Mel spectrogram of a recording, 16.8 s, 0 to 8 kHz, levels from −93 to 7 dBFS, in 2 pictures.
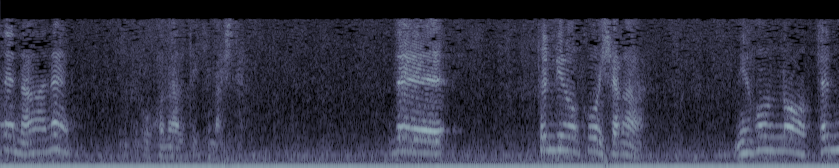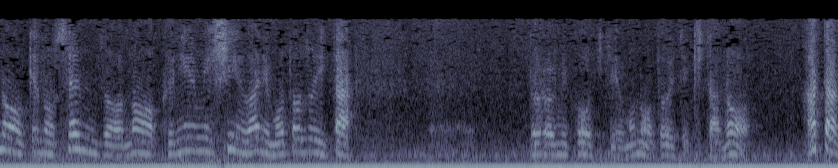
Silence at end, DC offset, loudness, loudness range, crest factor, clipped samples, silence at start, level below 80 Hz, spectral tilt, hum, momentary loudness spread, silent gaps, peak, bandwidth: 0 s; 1%; -37 LUFS; 7 LU; 24 dB; under 0.1%; 0 s; -54 dBFS; -4.5 dB/octave; none; 17 LU; none; -16 dBFS; 6.2 kHz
